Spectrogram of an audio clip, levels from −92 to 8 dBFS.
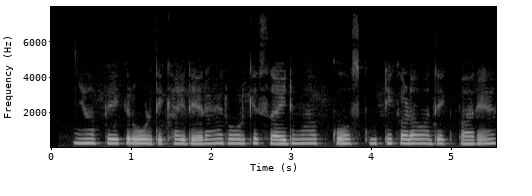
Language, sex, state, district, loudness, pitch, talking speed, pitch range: Hindi, female, Rajasthan, Churu, -34 LUFS, 230 Hz, 215 wpm, 225-240 Hz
